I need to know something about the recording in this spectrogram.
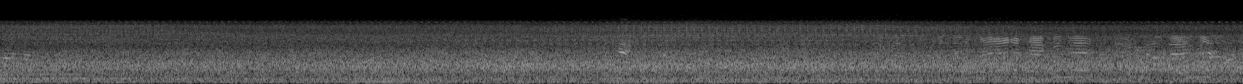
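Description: Steady outdoor background noise with distant voices from the field. A single sharp crack about six seconds in, a cricket bat striking the ball, and a run of quick high chirps near the end.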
